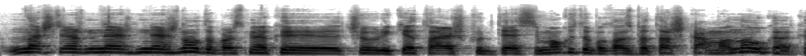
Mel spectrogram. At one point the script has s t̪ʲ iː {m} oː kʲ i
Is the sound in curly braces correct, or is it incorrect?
correct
